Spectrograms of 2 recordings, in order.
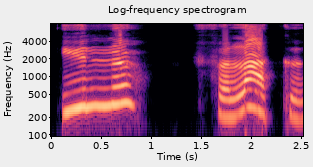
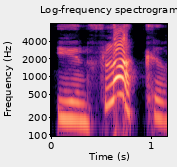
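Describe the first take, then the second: First: "Une flaque" split apart, drawn out; sounding out. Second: Said in the usual way. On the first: Shown as a demonstration. Teacher sounding out the word for children, slowly. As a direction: decode "Une flaque" piece by piece.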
